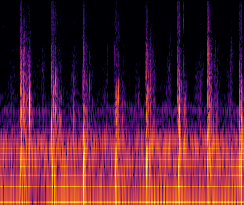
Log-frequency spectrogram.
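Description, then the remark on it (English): Quick, regular footsteps pound along at a running pace as a person runs away from a house, each step a sharp thud over a steady low background hum, with no voices. “And my legs started to move, but I ran in the other direction. I ran away from the house.”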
